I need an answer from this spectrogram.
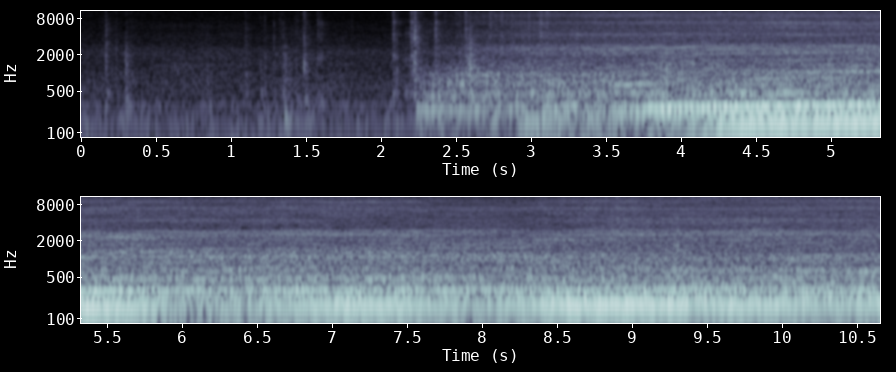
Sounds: inside a small room

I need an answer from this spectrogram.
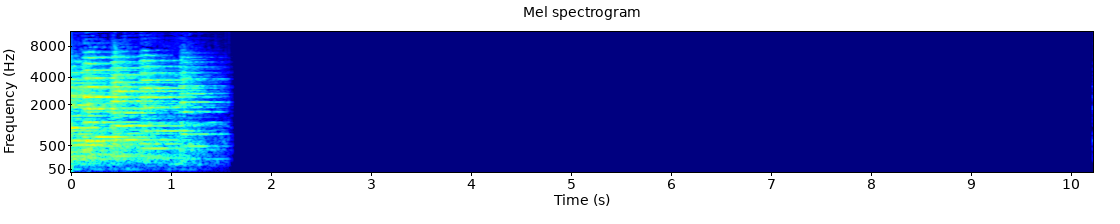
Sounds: church bell ringing

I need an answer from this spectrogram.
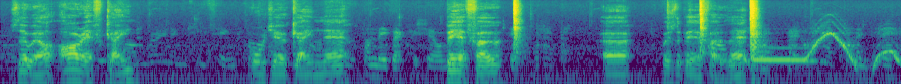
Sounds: Radio, Speech

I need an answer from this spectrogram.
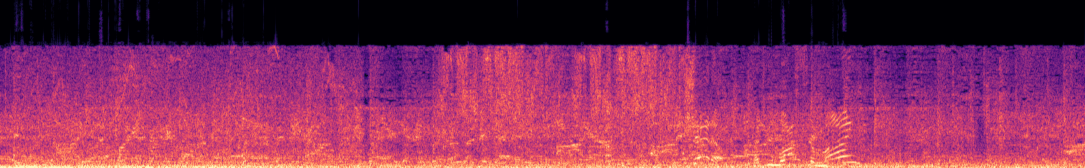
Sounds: Music, Speech

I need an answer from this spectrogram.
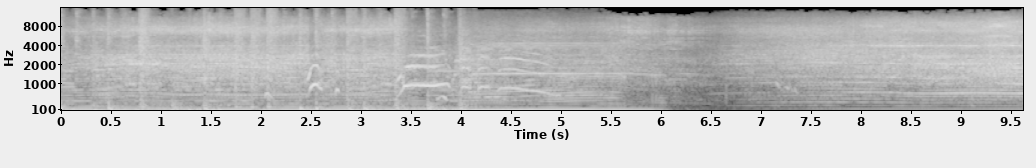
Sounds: driving snowmobile

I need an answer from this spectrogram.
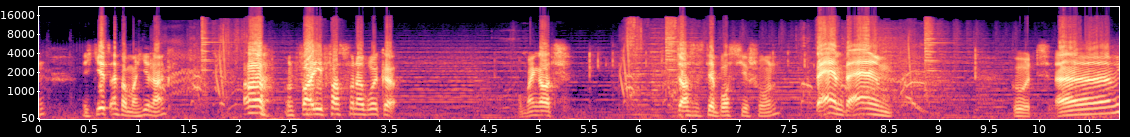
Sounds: Speech, Music

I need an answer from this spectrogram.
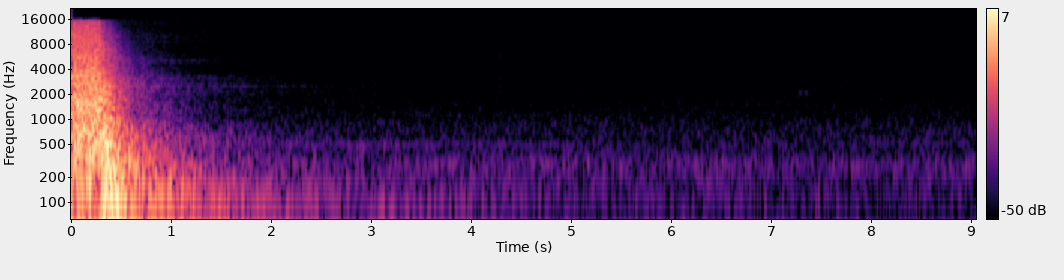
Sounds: firing cannon

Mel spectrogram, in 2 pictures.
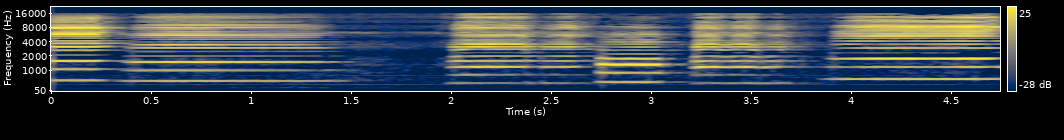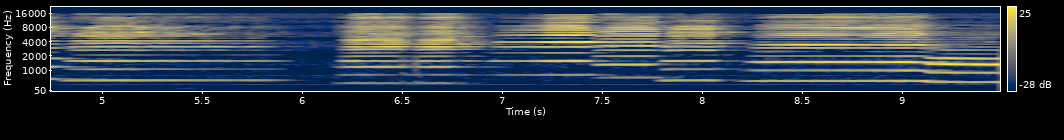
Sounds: playing harmonica

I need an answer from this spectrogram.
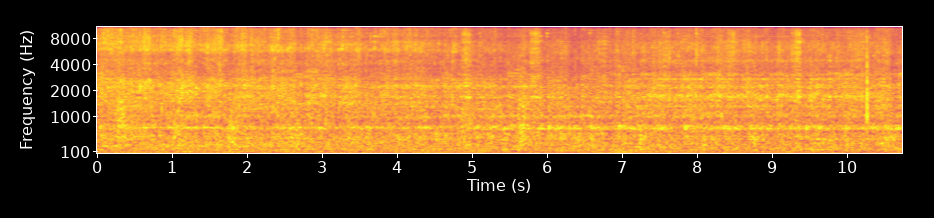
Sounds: Bicycle

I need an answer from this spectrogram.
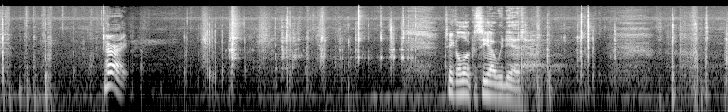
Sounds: Speech, inside a small room

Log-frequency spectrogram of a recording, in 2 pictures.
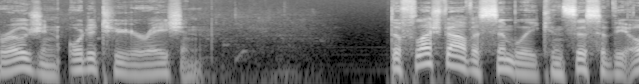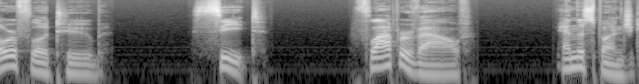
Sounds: Speech

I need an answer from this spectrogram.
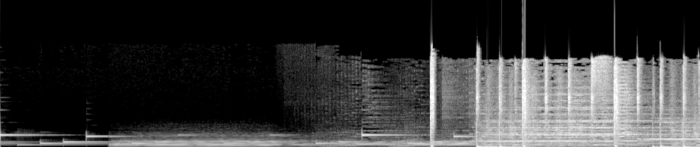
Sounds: Music

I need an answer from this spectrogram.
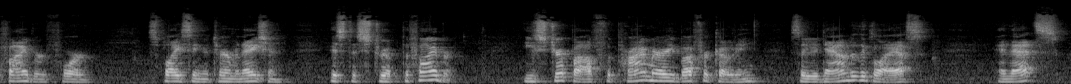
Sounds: Speech

